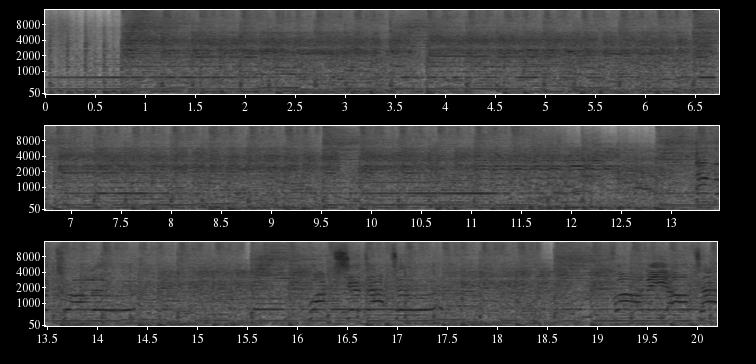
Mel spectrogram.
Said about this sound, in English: Yes, that's right, ladies and gentlemen, it is time to dive into a modern classic. Definitely the best live album of last year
